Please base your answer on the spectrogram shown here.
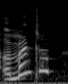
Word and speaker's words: omentum: the wound was jagged the omentum arm mentum Armenta momentum pronounced omentum all coating of the stomach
